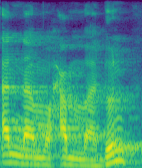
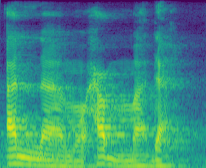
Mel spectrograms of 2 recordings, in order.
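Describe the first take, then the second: First: The name ends with an -un sound. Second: The name ends with an -an sound. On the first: The speaker calls it wrong. "geli-geli telinga dia" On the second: The speaker calls it right. "secara nahwu yang benar Muhammadan"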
